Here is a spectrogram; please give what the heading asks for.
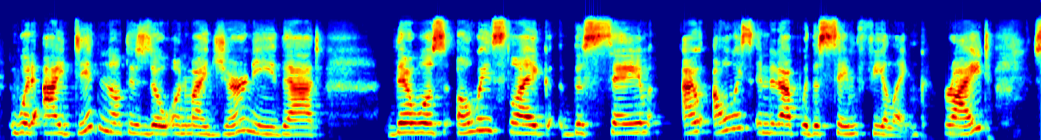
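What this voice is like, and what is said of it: Czech accent. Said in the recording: “where is her accent from? So originally I was raised and born in Czech Republic”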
